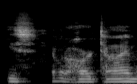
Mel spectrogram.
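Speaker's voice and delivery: ordinary talk, nothing marked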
